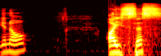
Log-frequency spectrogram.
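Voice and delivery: expressionless, dead-straight, level deadpan delivery. Retelling what a friend said about the big issue: imitating deadpan delivery. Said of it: "completely deadpan".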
